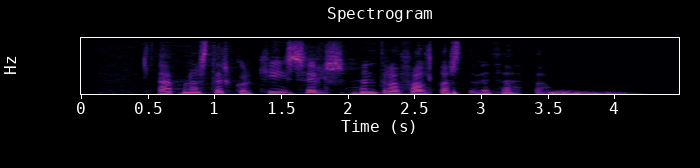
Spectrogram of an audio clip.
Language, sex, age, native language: Icelandic, female, 50-59, Icelandic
